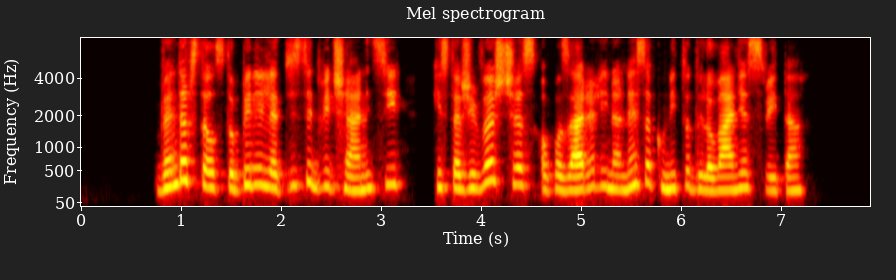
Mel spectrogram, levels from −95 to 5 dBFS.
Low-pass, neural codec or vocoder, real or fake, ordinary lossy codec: none; codec, 16 kHz, 0.8 kbps, ZipCodec; fake; none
